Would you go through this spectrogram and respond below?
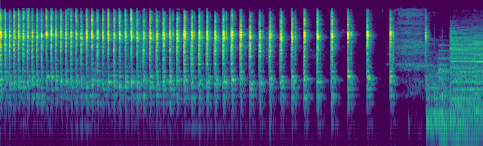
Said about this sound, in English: But I think it's about time we spin some wheel. What do you think? Ooh. Ooh. All right, let's get that spinning. Do it.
